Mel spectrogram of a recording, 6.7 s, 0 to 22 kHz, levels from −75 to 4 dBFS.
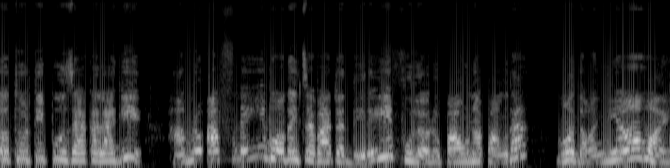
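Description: Speech runs throughout with interleaved audio read as planar: each block of about 21.3 ms, which fits a 1024-sample block, is split in halves, so the sound drops an octave, doubled and choppy at 46.9 Hz.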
